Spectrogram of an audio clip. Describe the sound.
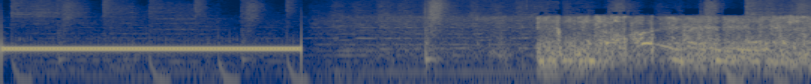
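A telephone dial tone hums steadily for about two seconds while a number is redialed, then cuts off with a click. A few faint clicks follow, then a loud stretch of hissing noise.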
